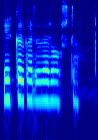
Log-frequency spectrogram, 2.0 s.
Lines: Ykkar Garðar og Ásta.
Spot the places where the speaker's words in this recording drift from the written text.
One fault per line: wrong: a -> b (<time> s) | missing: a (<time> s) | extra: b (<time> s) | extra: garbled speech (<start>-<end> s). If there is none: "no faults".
no faults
